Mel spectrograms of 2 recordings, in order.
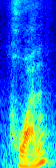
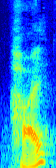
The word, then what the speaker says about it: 还: Today's second character has 2 pronunciations, 还 and 还, both of which are in common use.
